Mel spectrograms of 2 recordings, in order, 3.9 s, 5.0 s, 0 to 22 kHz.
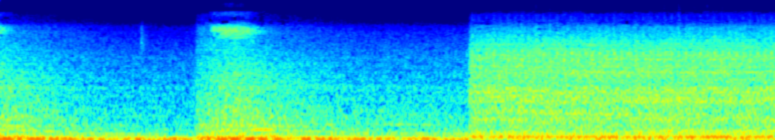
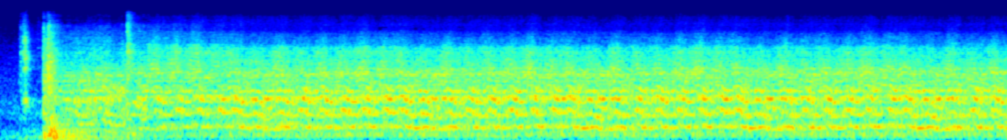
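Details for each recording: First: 1978 Ford F-100 after new Motorcraft parts, idling up to full operating temperature: steady low idle swelling into a strong, even rev that holds without stumbling or dying; normal idle and rev. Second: 1978 Ford F100, warmed up, after it stalled: the starter cranks the engine steadily for six seconds without firing. A spark tester on cylinder 1 shows no spark, so the pickup coil is suspected.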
